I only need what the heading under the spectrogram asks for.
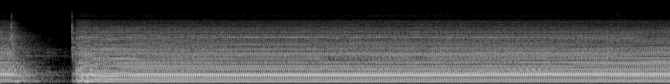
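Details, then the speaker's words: Air-suspension compressor on a chopped, bagged, LS-powered 1940 Chevy coupe: quiet at first switch-on, then a steady rattly drone sets in; something loose vibrating suspected, cause unconfirmed. "see when I first unplug it or when I first plug it in it sounds nice and quiet and then that noise goes there it goes"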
